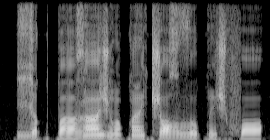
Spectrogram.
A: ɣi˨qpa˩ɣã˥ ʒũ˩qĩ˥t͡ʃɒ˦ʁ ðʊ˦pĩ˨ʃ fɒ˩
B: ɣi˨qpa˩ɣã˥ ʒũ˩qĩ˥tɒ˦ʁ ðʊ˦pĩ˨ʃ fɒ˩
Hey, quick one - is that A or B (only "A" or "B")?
A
